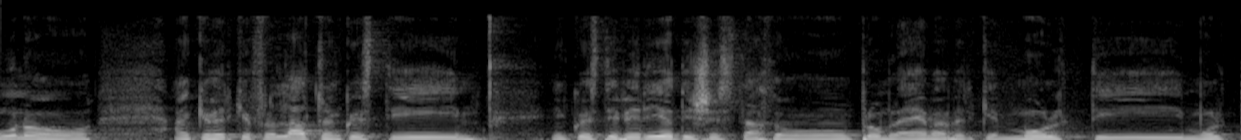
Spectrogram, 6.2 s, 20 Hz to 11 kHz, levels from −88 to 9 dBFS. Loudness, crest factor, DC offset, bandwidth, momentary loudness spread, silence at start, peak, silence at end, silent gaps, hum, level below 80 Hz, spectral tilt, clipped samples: -26 LUFS; 16 dB; under 0.1%; 9.8 kHz; 10 LU; 0 s; -10 dBFS; 0.05 s; none; none; -46 dBFS; -8 dB/octave; under 0.1%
